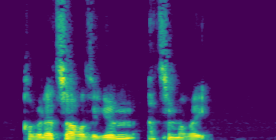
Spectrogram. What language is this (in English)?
Kabyle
